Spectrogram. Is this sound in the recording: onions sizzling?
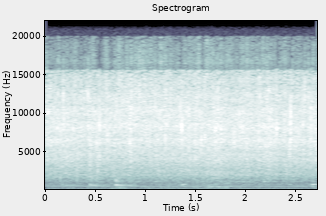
yes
